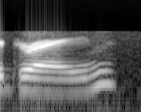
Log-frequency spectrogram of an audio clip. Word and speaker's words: Drane: My name on Facebook is Victoria Drain. My last name is spelled D-R-A-N-E.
